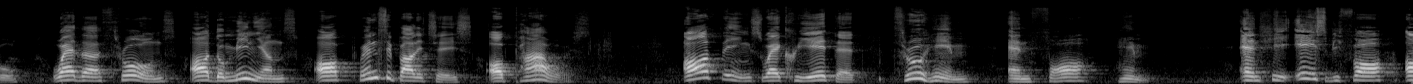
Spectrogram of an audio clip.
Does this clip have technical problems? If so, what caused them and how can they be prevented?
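Yes. From 9.24 s to the end, an adaptive stream at a lower bitrate takes over abruptly, with no gap. Codec artefacts rise, which fits a slowed connection forcing a drop from 96 kbit/s AAC-LC to 24 kbit/s HE-AAC. A spectrogram shows the upper band suddenly becoming smeared, copied-looking texture, while the waveform runs on unbroken. To prevent it, give the player enough bandwidth and buffer, or lock playback to the higher-bitrate rendition.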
